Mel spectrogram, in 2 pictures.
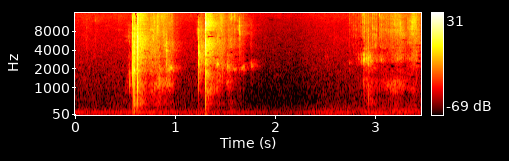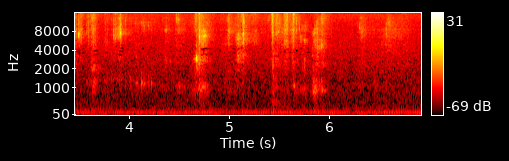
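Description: Clear slime squeezed and stretched between the fingers, giving two loud sticky crackling bursts near the start, then a run of softer pops and clicks as it is worked.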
